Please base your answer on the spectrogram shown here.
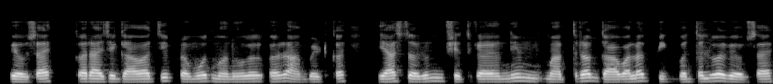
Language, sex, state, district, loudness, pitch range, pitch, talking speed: Marathi, male, Maharashtra, Chandrapur, -16 LUFS, 125-145 Hz, 135 Hz, 115 wpm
